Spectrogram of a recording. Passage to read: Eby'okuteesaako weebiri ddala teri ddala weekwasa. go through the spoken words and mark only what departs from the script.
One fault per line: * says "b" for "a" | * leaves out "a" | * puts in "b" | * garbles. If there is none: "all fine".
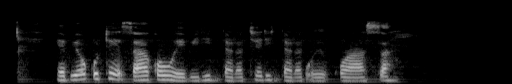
all fine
